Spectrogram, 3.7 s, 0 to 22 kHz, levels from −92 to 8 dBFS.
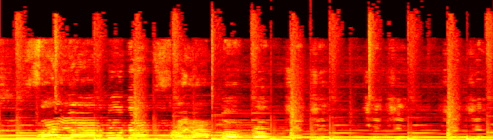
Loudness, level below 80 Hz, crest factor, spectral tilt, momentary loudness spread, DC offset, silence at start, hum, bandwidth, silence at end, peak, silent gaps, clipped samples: -11 LUFS; -14 dBFS; 10 dB; -6.5 dB/octave; 4 LU; 0.4%; 0 s; none; over 20 kHz; 0 s; 0 dBFS; none; under 0.1%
